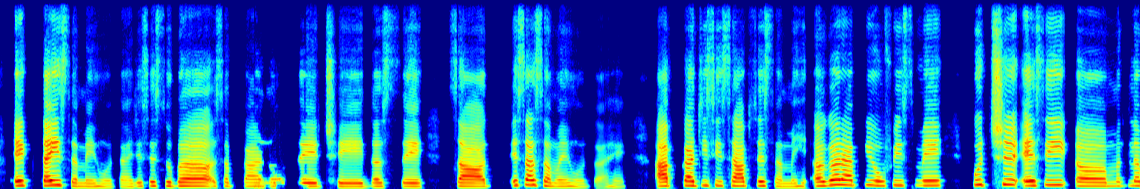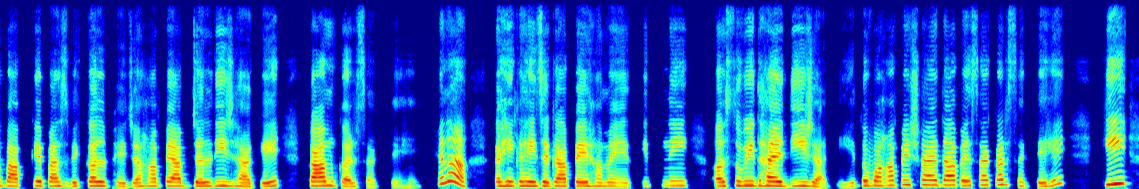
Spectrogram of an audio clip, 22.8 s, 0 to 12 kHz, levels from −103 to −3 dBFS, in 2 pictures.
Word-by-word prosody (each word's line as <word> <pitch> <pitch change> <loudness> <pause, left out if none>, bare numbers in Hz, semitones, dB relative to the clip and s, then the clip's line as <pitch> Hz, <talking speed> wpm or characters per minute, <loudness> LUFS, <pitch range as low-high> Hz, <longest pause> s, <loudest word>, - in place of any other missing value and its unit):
एक 275 +1 +7
तय 285 +1 +9
समय 215 -7 -7
होता 200 0 -12
है। 200 - -11
जैसे 225 +3 -4
सुबह 235 -1 +3
सबका 220 -1 -7
9 220 0 -11 0.3
से 215 0 +2
6 200 -1 -2
10 215 - -3 0.2
से 210 -1 0 0.3
7 215 -2 +5 0.2
ऐसा 295 +2 +4
समय 230 -8 -4
होता 195 -2 -14
है। 195 -2 -19 0.3
आपका 250 +3 +6
जिस 275 +1 -7
हिसाब 255 -2 +2
से 255 -1 +2
समय 205 -5 -11
है, 215 - -11
अगर 300 +6 +5
आपके 295 0 0
ऑफिस 280 +1 -2
में 280 0 +1 0.3
कुछ 315 +2 -3
ऐसी 300 -1 +3
अ, 235 -3 +1
मतलब 255 +2 -5
आपके 240 +2 +1
पास 250 -2 -2
विकल्प 245 +2 0
है, 210 - -5
जहाँ 225 +3 -4
पे 250 - 0
आप 240 -2 +2
जल्दी 235 +3 0
जाके 215 +1 -2 0.3
काम 265 +1 +6
कर 215 -4 -1
सकते 195 -2 -19
हैं, 195 0 -22 0.2
है 390 - +1
ना? - - +5 0.3
कहीं-कहीं 255 0 +1
जगह 235 0 +2
पे 235 0 +2
हमें 225 -2 -7
इतनी 275 +2 -10 0.3
अ, 235 - +3
सुविधाएँ 265 +1 +3
दी 245 +3 -4
जाती 210 -2 -7
है, 220 - -11
तो 275 +5 -1
वहाँ 280 +1 0
पे 315 0 -4
शायद 300 -1 -1
आप 295 -1 +3
ऐसा 275 +2 -1
कर 315 +2 -3
सकते 225 -6 -8
हैं, 300 - -7 0.4
कि 365 +4 +6
245 Hz, 175 wpm, -23 LUFS, 220-275 Hz, 0.4 s, तय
